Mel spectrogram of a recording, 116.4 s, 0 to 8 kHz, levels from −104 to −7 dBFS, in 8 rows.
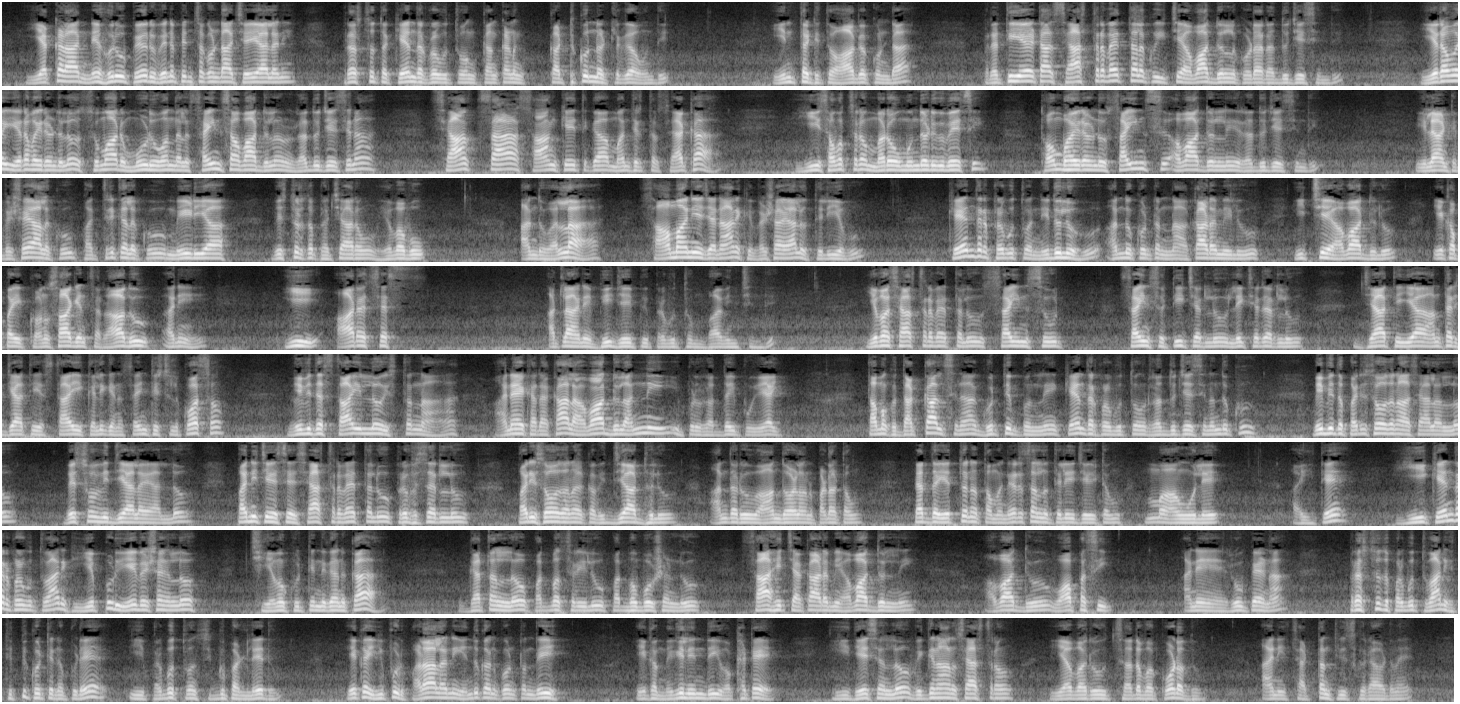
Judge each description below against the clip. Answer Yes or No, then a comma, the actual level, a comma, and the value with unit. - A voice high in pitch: No, medium, 145 Hz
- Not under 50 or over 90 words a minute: Yes, average, 85 wpm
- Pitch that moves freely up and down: No, average, 3.4 semitones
